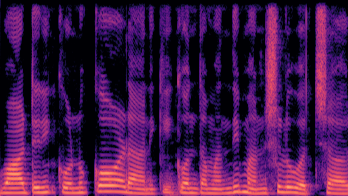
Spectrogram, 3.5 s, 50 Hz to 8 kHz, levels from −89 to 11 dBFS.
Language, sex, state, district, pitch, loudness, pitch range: Telugu, female, Telangana, Hyderabad, 195 Hz, -16 LUFS, 175-210 Hz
